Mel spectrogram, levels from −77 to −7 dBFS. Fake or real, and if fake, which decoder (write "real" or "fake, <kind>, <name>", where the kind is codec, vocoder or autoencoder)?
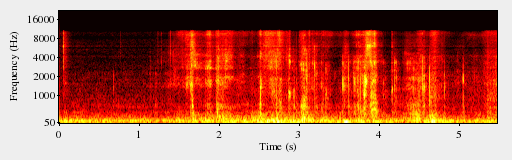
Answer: fake, codec, SNAC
